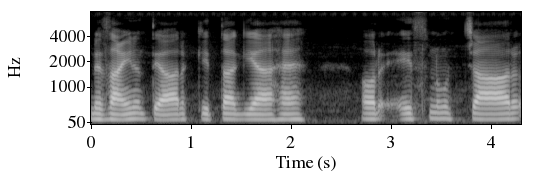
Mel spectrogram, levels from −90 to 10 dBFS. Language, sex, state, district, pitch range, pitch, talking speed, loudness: Punjabi, male, Punjab, Fazilka, 135-145 Hz, 145 Hz, 125 wpm, -19 LUFS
